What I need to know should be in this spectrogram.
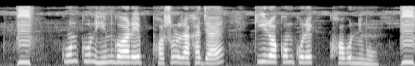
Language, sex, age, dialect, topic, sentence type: Bengali, female, 18-24, Rajbangshi, agriculture, question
